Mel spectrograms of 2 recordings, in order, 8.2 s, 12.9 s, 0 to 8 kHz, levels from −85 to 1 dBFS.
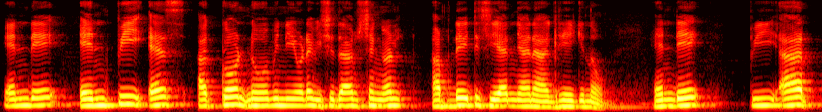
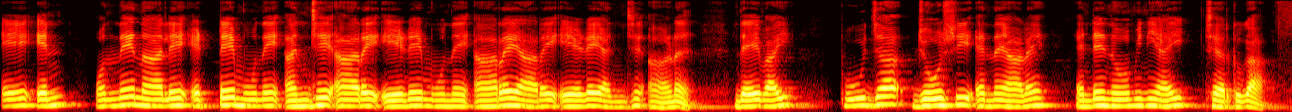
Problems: low volume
